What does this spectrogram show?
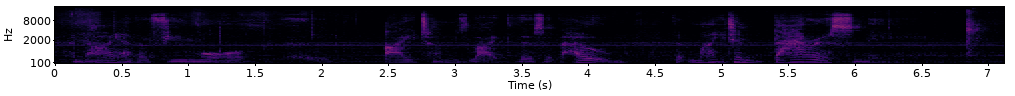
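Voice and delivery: theatrical delivery. Acting out a Harry Potter scene line: dramatic reading. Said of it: "my dramatic reading of Harry Potter".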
